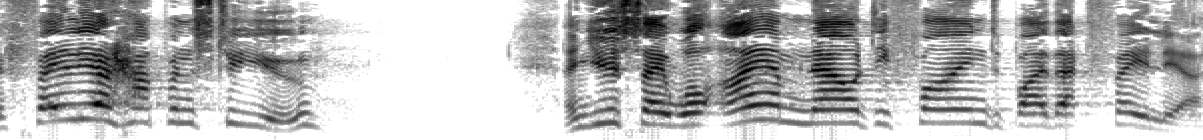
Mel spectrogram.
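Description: A man with an extremely high pitch speaks in a raised, projected voice at a moderate pace, his tone animated. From South Africa, Cape Town. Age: 40s. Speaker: pastor. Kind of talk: sermon. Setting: church. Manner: humorous.

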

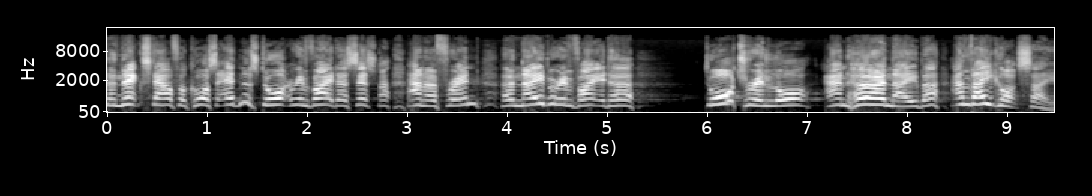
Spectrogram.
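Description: At a moderate pace, a man speaks in a raised, projected voice that is extremely high in pitch, with an animated, bright, sharp tone. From southern England. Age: 60s. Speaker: evangelist. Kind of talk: sermon. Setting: church.

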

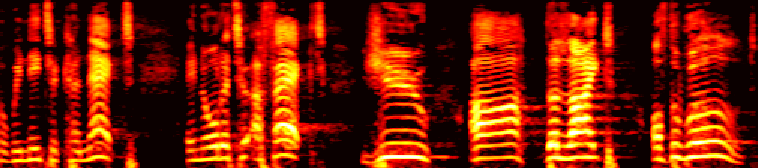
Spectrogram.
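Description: A man with a high pitch projects a raised voice, bright and sharp in tone, animated and lively in his intonation. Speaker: preacher. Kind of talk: sermon. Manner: animated, call-and-response, rallying the congregation; emphatic, repeating key phrases.

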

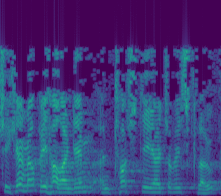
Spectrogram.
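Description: A man with a high voice keeps a moderate pace and fairly even intonation while noticeable background noise plays underneath. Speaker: scripture reader. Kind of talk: reading aloud. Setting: church.

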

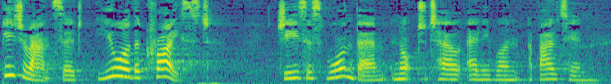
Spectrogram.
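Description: A woman of medium pitch speaks at a fairly slow pace, somewhat breathy and with a dark, mellow tone. Her pitch swings very widely. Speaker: scripture reader. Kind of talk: reading aloud. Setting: church.

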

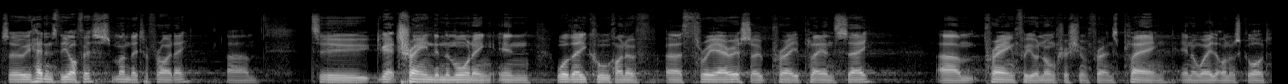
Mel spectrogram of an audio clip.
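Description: In a southern English accent, a man with a fairly low pitch speaks at a moderate pace with monotone, flat intonation. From Maidenhead, southern England. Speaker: gap year volunteer. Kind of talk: interview. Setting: church.

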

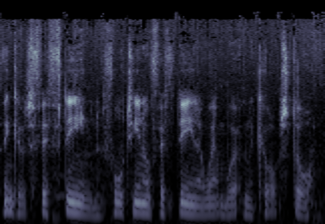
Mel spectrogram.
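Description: This man speaks at a medium pitch with a West Country accent and ordinary pitch variation. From Somerset, England (Frome area). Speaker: retail area manager and youth leader. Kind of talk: casual interview.

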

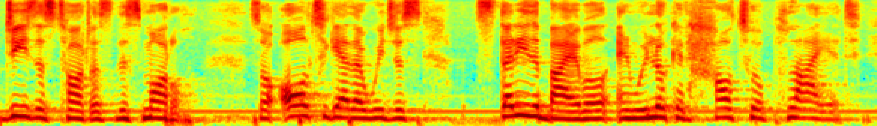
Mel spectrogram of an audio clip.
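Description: A woman speaks with a German accent at a fairly quick pace and with fairly even intonation. Audible room echo and noticeable background noise surround her voice. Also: medium pitch for a woman. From Germany. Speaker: Bible college staff. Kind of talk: church talk. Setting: church.

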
